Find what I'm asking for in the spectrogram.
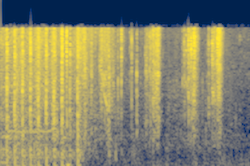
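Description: Rapid automatic gunfire in the video game Ghost Recon Wildlands, a dense burst of loud close shots in the first second followed by scattered, quieter bursts and distant reports.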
